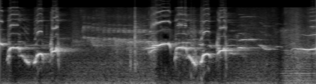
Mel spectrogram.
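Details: White-rumped shama singing continuously in many voices, flicking its tail on the perch. Harsh, squawky notes are paired with dipping whistles, repeated in two similar phrases.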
